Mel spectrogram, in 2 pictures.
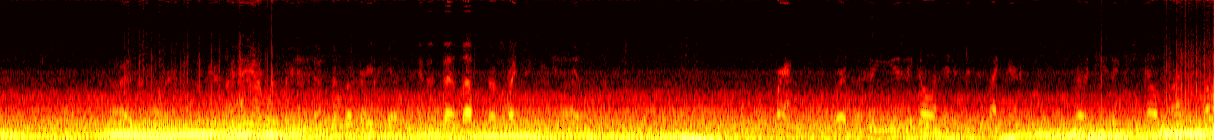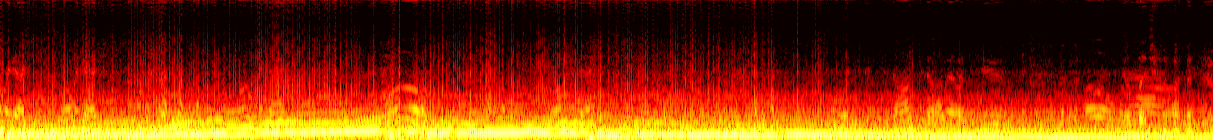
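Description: Subaru WRX's turbocharged flat-four engine heard from inside the cabin. It runs steadily for the first half, then accelerates hard, its pitch climbing with a brief break about two-thirds of the way in, then eases off and settles back to a steady run.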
